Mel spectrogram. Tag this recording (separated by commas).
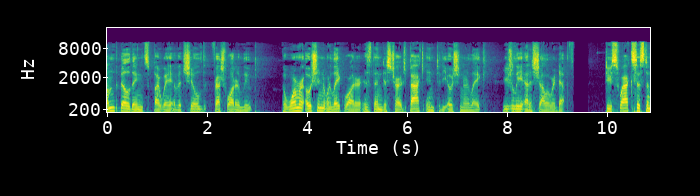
Speech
